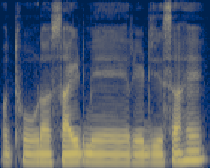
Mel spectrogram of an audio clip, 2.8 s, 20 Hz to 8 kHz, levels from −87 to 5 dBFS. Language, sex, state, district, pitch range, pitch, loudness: Hindi, male, Jharkhand, Deoghar, 95-100 Hz, 95 Hz, -19 LUFS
